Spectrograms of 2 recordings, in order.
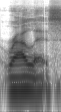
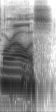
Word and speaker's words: Morales: You mispronounced that again. Morales. Morales. Why did I say Sound like you Moraz?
